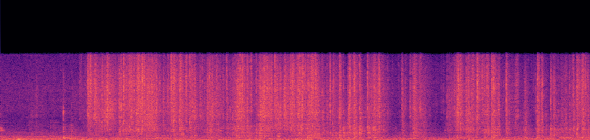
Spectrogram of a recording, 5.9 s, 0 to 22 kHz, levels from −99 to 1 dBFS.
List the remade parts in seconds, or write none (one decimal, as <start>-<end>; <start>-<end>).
1.5-5.0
